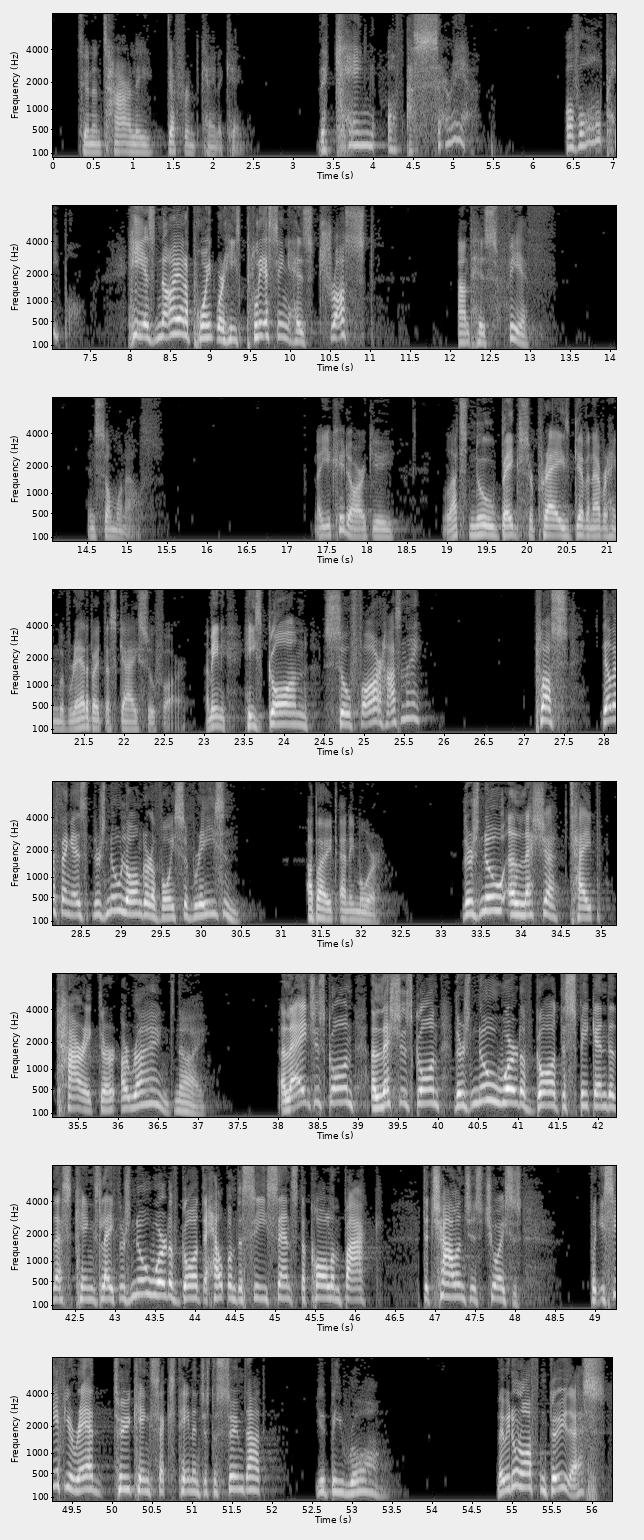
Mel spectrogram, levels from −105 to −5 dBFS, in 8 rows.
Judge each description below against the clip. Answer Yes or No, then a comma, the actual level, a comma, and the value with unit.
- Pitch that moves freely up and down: Yes, wide, 6.8 semitones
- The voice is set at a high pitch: Yes, high, 200 Hz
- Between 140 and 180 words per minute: Yes, average, 145 wpm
